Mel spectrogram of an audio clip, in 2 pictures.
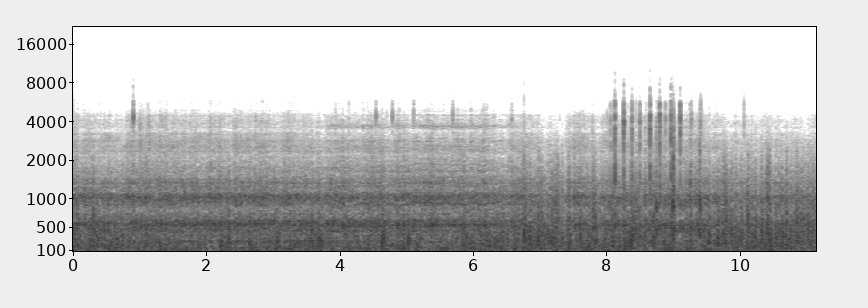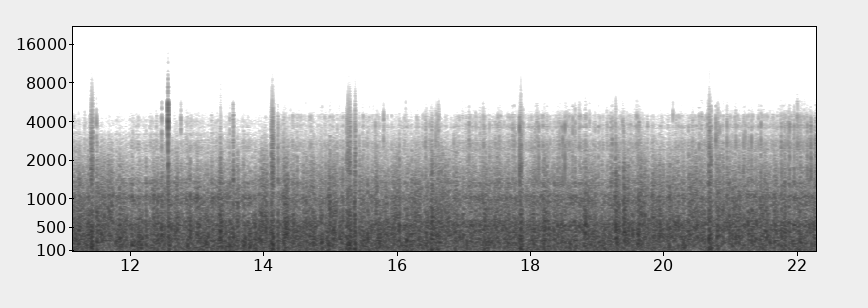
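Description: Wind rushes loudly past a moving bicycle, outdoors.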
